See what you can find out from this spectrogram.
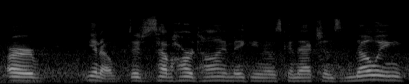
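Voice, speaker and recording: A woman's voice: fairly low pitch, fairly even intonation, moderate pace. A woman hosting an interview show, asking rambling questions with fillers at a conference. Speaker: podcast host. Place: busy conference hall. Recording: noise of a conference floor.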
